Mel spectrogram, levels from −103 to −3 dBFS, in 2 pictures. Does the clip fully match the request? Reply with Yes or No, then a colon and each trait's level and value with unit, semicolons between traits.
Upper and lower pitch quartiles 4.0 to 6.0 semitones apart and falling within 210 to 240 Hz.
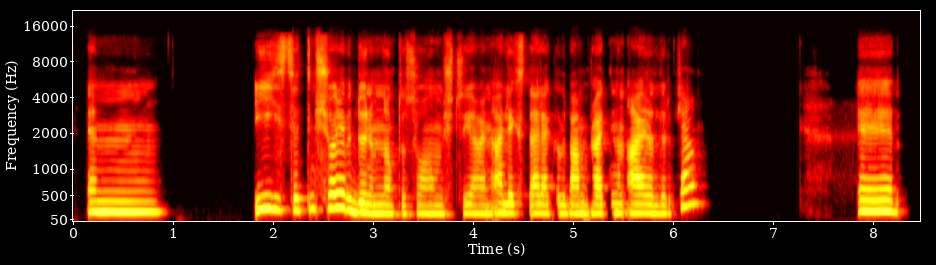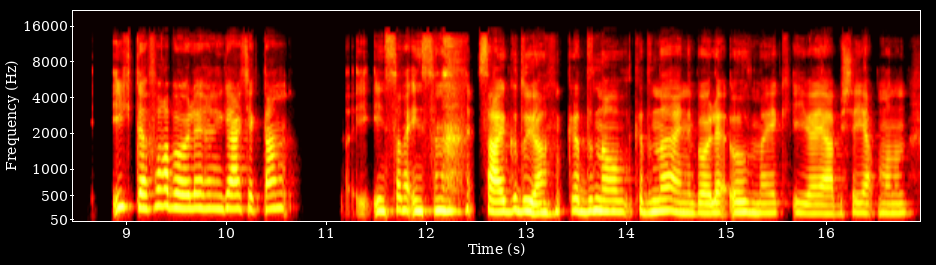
No: average, 4.7 semitones; high, 195 Hz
